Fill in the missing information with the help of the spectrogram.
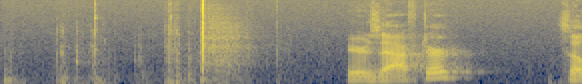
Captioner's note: part clicks into place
